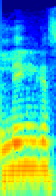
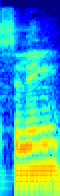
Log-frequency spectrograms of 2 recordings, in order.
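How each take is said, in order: First: The word begins without any s sound. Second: The word begins with an audible s sound. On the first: This is how the word is actually said. The speaker calls it right. "लेकिन लिंग साइक्रोमीटर से बोला जाता है" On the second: This is how the word is spelled. The speaker calls it wrong. "कहने के लिए लिखा हुआ है सिलिंग"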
